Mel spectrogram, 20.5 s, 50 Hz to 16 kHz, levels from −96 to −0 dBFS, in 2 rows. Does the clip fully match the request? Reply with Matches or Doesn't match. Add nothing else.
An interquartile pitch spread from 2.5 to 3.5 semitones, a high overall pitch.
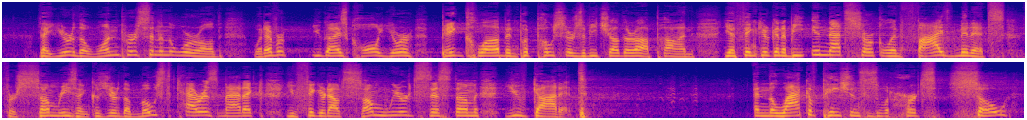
Matches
